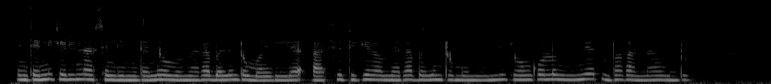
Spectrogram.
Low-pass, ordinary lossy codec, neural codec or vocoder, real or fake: none; none; codec, 44.1 kHz, 7.8 kbps, DAC; fake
